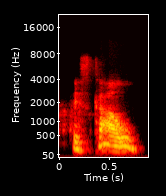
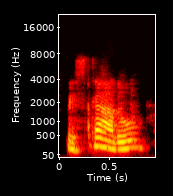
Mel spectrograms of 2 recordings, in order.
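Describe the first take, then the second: First: "pescao": the d is dropped, "-ado" becomes "-ao". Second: "pescado" with the d between vowels fully said; full pronunciation. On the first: Teacher imitating a dialect for students: dropped d, casual "pescao". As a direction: say "pescao" casually, higher, without the d. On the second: Teacher to students, contrasting dialect forms: full "pescado". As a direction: say "pescado" slowly, every sound in place. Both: Shown as a demonstration. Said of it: "los dialectos".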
